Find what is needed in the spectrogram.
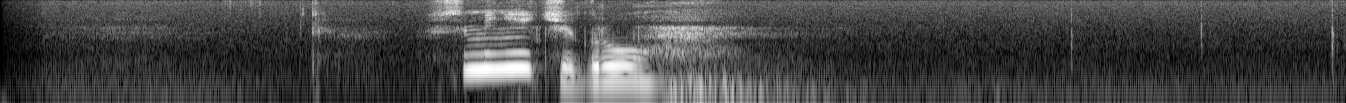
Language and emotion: Russian, sad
